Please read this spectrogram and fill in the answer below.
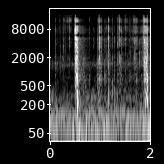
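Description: Foil booster-pack wrapper being handled, with two sharp crinkling crackles about a second and a half apart and faint rustling between.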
